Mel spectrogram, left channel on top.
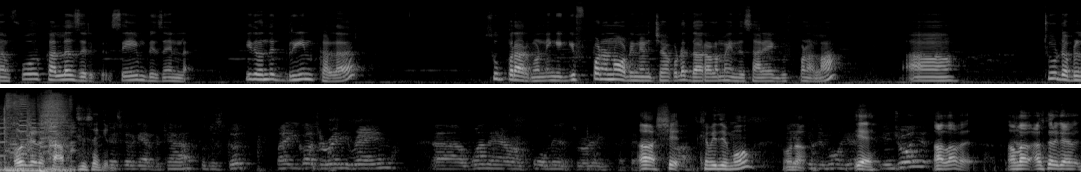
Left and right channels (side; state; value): both; different; correlation 0.00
